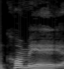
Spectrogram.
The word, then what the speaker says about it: Cormier: Now, you know, you've got your wrestler, you know, Daniel Cormier, and I'm not pronouncing that right, I know.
